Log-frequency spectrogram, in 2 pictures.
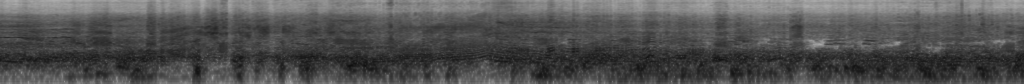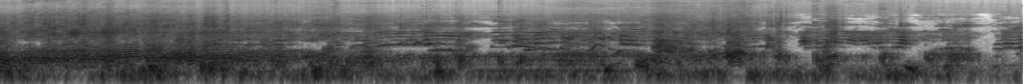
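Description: Many trail-bike engines running and revving together as a group of dirt-bike riders sets off, with people's voices mixed in. The din eases somewhat in the last third.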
